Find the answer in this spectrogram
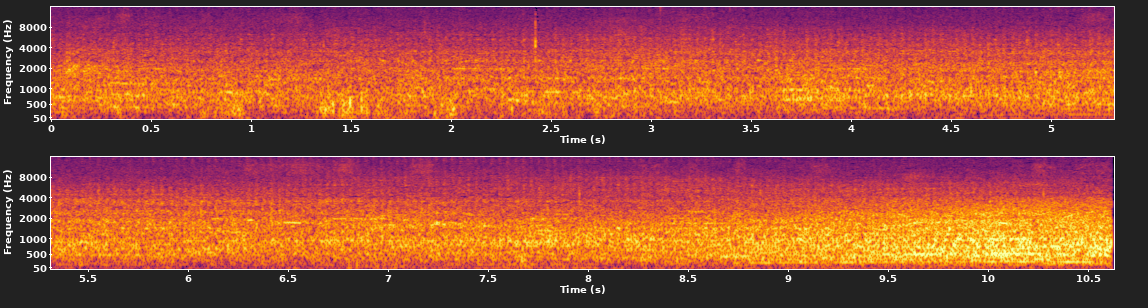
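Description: Street traffic noise with a van's engine running close by, a low engine hum that grows louder toward the end.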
